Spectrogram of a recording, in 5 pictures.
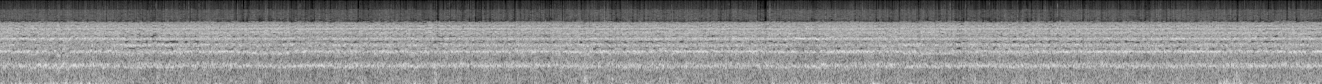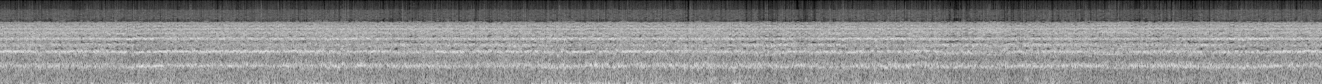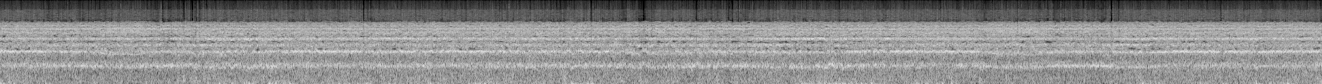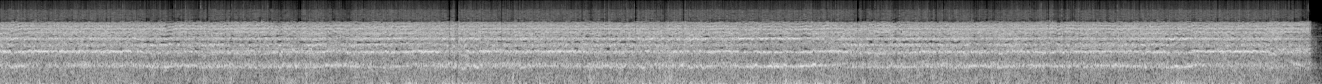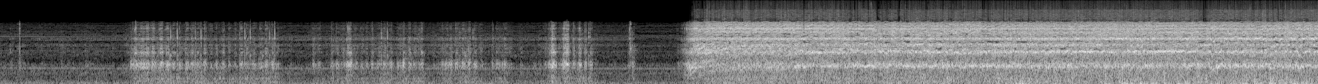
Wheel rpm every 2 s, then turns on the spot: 220, 230, 230, 230, 230, 230, 230, 230, 230, 220, 230, 220, 220, 230, 220, 230, 230, 220, 220, 230, 230, 230, 230, 220, 220, 230, 120, 20, 10, 10, 150, 230, 230.
54-60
